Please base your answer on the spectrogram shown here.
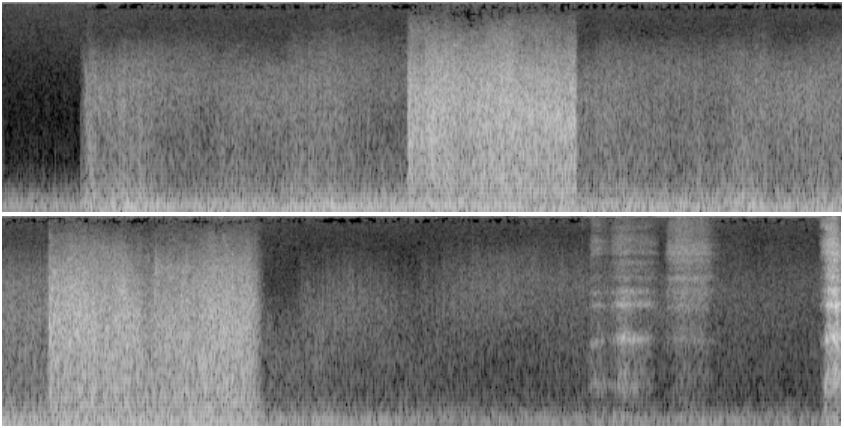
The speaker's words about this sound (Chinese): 这是什么声音？ 哦，他们好像自己引爆炸药了。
